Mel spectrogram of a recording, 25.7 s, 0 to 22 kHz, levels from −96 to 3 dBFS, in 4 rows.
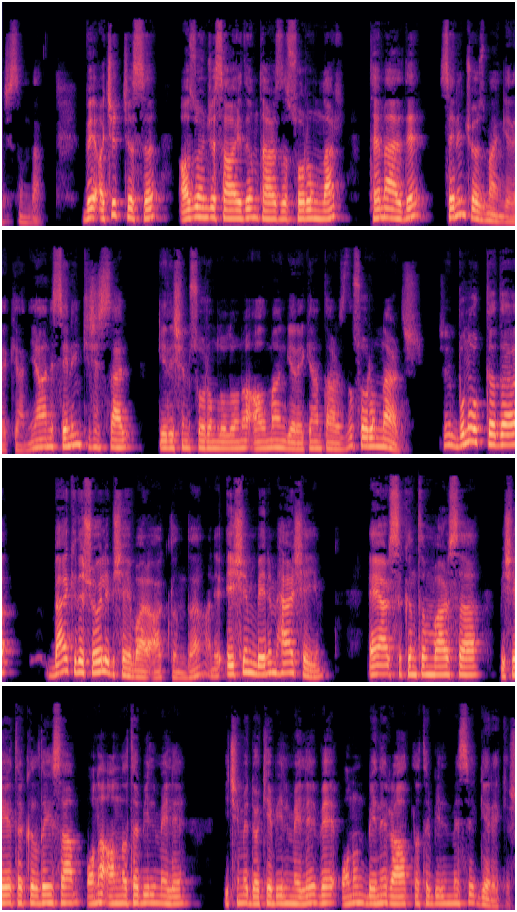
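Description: No technical faults are audible.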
